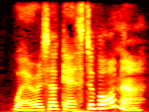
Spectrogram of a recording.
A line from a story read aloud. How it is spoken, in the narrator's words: the amazed hostess exclaimed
